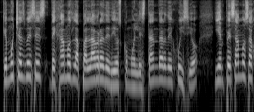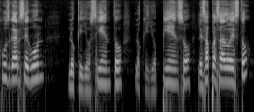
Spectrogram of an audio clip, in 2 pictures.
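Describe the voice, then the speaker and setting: A man's voice: high-pitched, moderate pace. A man preaching a sermon, emphatic, often checking in with listeners. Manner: says people think he is shouting.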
